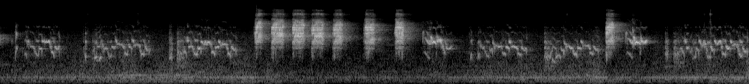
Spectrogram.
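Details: Pet budgerigars at bath time chattering in soft, rambling warbles broken by a bright burst of rapid, scratchy chirps in the middle, then warbling again; steady low room hum in the background.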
